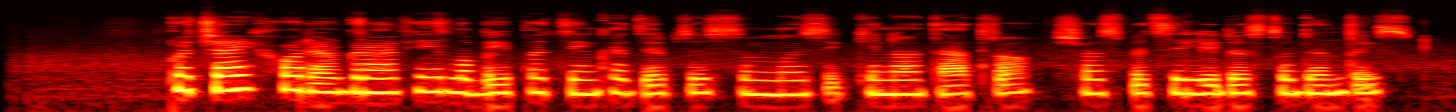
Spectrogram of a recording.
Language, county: Lithuanian, Alytus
